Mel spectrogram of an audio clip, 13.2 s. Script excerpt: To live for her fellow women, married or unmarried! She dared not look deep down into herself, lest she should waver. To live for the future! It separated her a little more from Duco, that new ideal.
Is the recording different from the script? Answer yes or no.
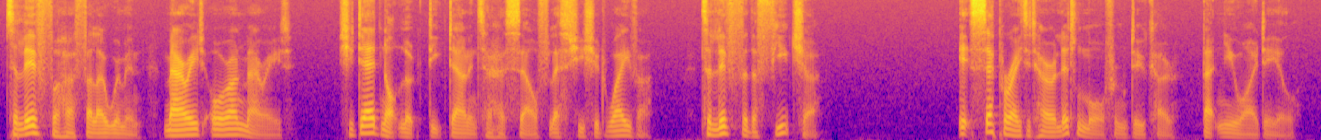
no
